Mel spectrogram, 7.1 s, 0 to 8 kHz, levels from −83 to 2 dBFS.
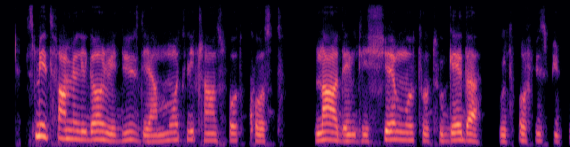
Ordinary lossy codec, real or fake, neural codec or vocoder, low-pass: none; fake; codec, 24 kHz, 6 kbps, HILCodec; 7.2 kHz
